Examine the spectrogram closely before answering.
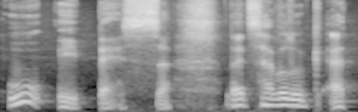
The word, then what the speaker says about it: épaisse: Feminine form, épaisse, s. D'accord? The S, don't go too far, I mean too much on it, but still it should be present, hein?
